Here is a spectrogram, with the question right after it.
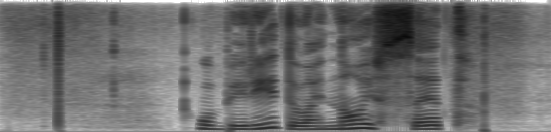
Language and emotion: Russian, neutral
